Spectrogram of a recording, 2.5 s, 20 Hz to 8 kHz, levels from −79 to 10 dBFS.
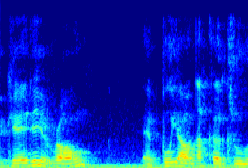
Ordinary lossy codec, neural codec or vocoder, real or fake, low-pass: none; vocoder, 22.05 kHz, 80 mel bands, WaveNeXt; fake; 7.2 kHz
